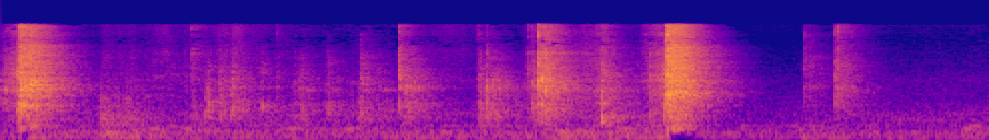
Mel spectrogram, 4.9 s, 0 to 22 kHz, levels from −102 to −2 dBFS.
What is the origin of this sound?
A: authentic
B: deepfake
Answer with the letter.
A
